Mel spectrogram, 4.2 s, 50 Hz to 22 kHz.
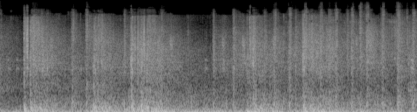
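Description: Dense, continuous turret gunfire in the Fallout 4 video game rattles on without pause, a fairly close, steady barrage of overlapping shots and blasts.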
